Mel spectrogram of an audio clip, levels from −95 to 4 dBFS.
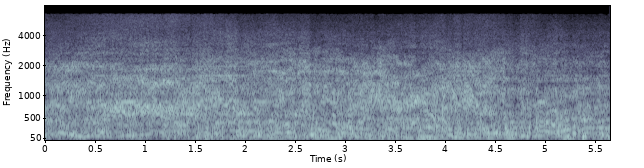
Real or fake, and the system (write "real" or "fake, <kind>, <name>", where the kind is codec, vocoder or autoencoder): fake, codec, SNAC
